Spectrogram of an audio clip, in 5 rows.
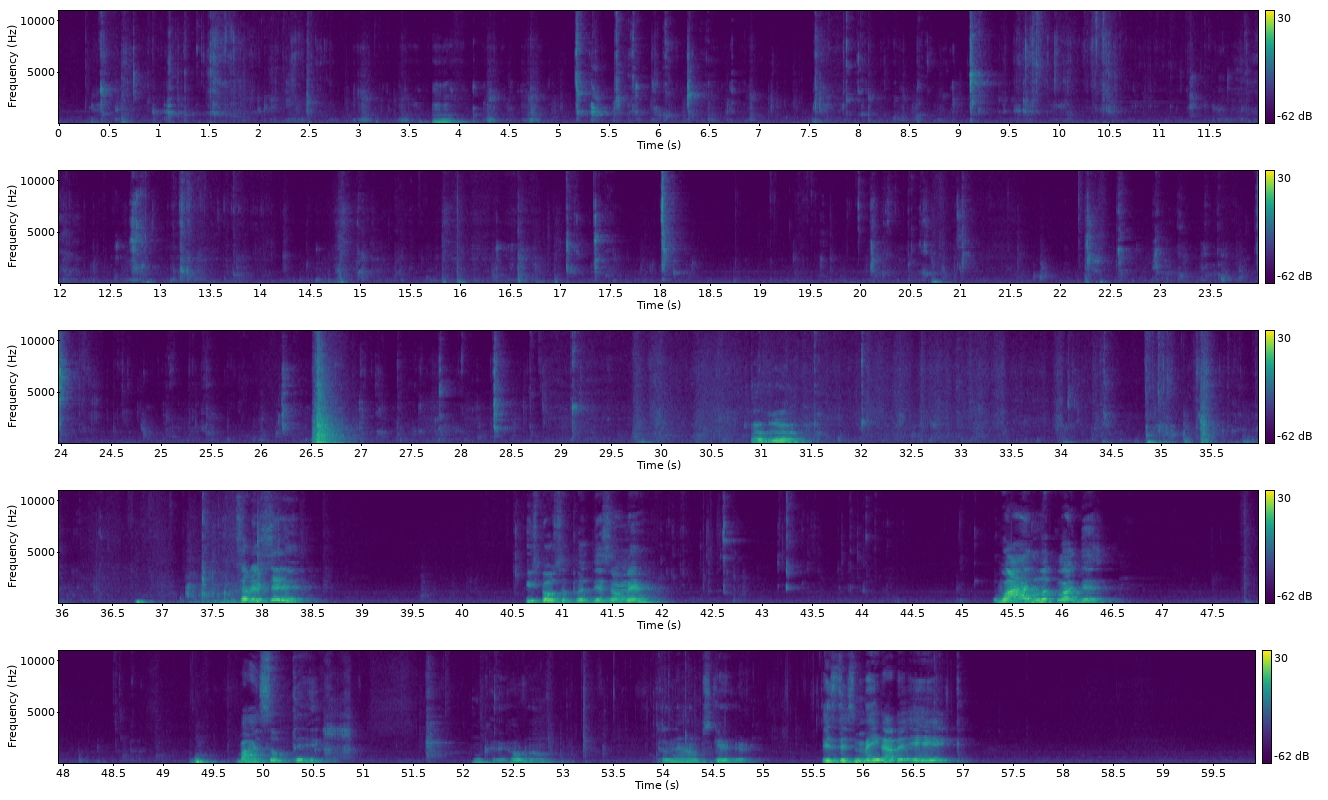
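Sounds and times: person chewing crunchy food: 0.2s - 37.2s, 42.0s - 45.2s, 47.8s - 49.2s, 50.6s - 55.7s.

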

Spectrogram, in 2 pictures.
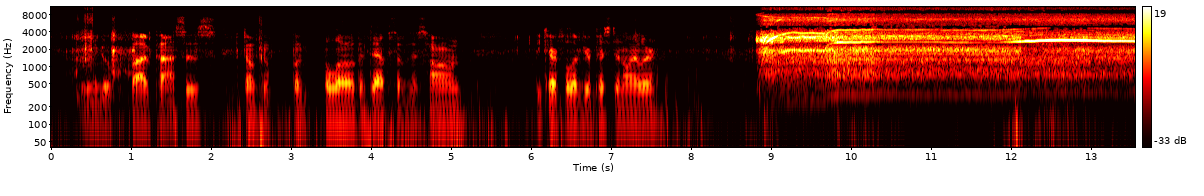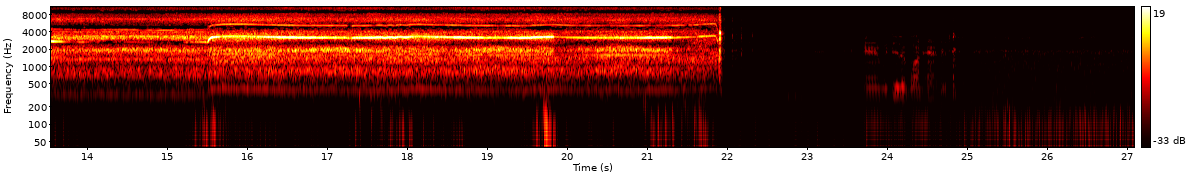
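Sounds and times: drill motor whine: 8.8s - 22.0s.

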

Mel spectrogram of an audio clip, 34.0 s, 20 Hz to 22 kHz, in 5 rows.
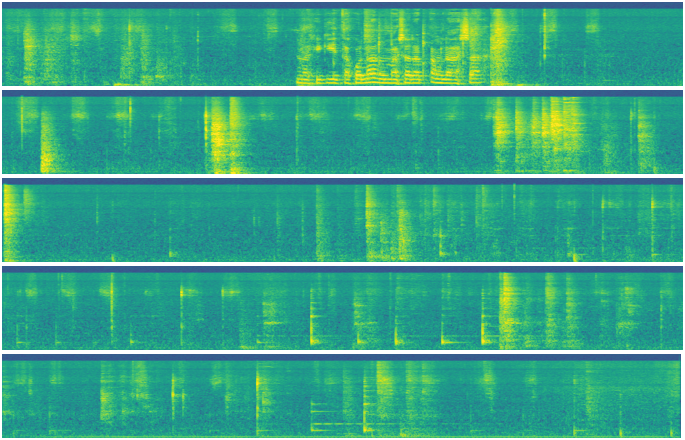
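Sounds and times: spatula scraping a steel bowl: 0.0s - 6.0s, 7.0s - 12.8s, 17.8s - 33.2s.

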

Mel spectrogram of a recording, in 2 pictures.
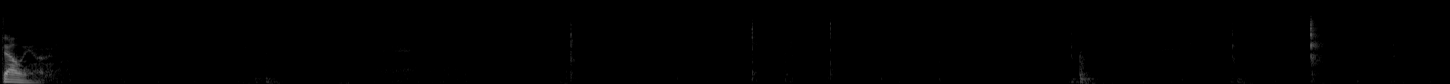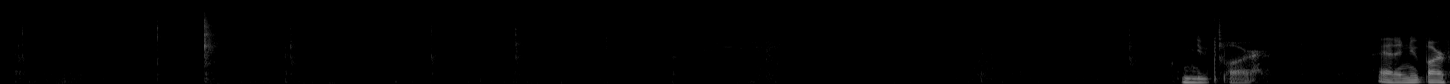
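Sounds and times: trading cards clicking on table: 5.4s - 5.9s, 7.4s - 8.4s, 11.8s - 14.8s, 16.0s - 17.6s, 18.3s - 21.5s.

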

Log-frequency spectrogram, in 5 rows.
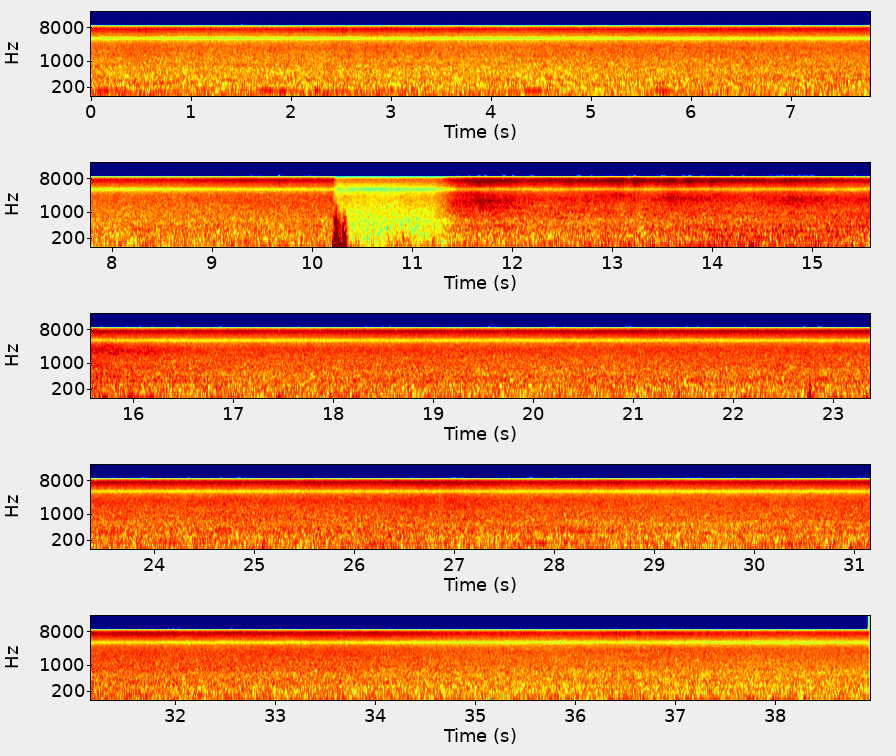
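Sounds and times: heavy rain hissing: 0.0s - 38.9s
gusting wind: 8.2s - 38.9s.

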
